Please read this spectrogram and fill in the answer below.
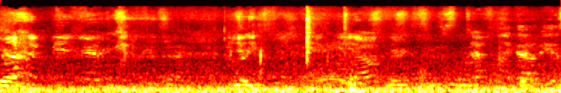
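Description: Steady low rumble inside a CTA 'L' rail car, with people's voices talking indistinctly over it.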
